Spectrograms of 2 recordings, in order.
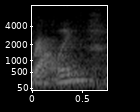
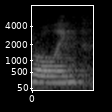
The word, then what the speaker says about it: Rowling: to call her JK Rowling when the correct pronunciation is actually JK Rowling thus the nickname the rolling pin from the age of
